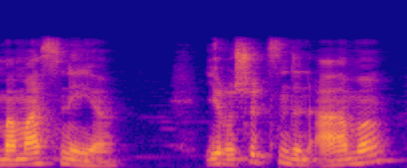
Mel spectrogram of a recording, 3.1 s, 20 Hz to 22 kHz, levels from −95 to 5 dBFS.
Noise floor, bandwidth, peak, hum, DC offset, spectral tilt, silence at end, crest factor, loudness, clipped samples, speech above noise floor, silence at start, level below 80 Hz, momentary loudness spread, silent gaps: -58 dBFS; 9.2 kHz; -4 dBFS; none; under 0.1%; -4.5 dB/octave; 0.15 s; 18 dB; -23 LUFS; under 0.1%; 36 dB; 0 s; -60 dBFS; 8 LU; none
